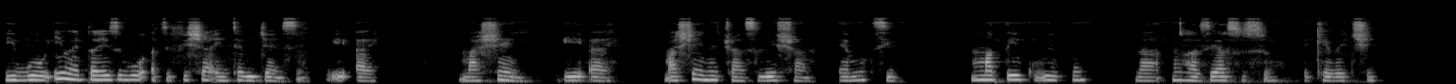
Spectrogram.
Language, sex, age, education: Igbo, female, 15-29, tertiary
